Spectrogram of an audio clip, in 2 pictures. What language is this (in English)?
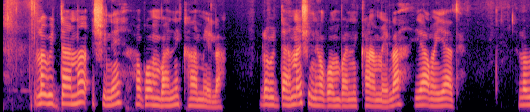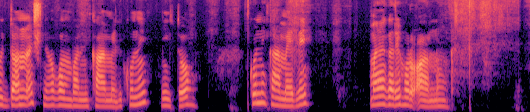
Sidamo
